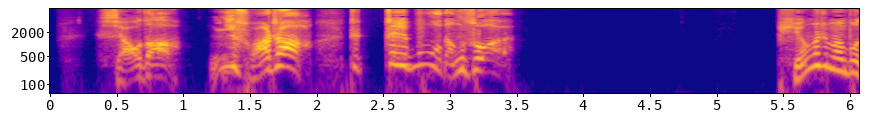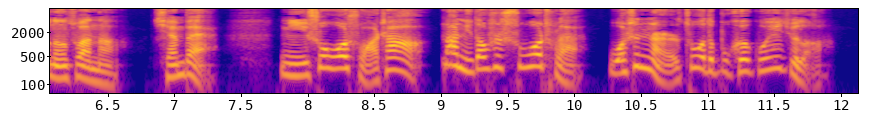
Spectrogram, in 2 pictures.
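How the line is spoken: Stunned, then furious roar. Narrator (Chinese): 金虎天尊，一声就怒吼了起来

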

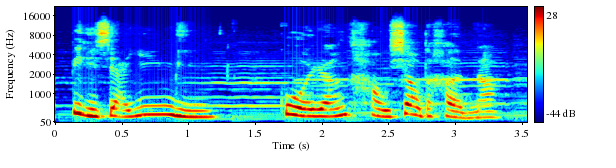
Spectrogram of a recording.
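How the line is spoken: Laughing. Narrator (Chinese): 曾月开始笑，边笑边道

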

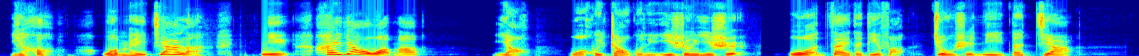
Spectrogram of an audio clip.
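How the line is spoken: Sorrowful, sad smile. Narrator (Chinese): 他凄楚地对云川笑

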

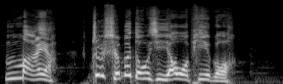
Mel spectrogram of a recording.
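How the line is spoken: Startled yell. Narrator (Chinese): 吴恒嘴里叫道

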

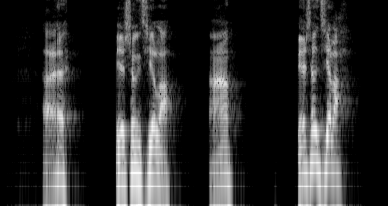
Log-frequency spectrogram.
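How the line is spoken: Loud gruff voice. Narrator (Chinese): 粗气大声的说

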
